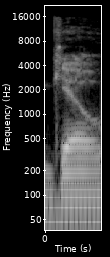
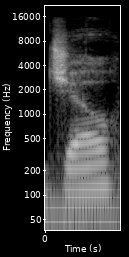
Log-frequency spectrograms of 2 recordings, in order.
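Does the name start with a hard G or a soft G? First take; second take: hard G; soft G. First: The name starts with a hard G sound. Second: The name starts with a soft J sound. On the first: The speaker calls it wrong. "not Gill, like the fish" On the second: The speaker calls it right. "It's pronounced Jill, like the girl, soft G"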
